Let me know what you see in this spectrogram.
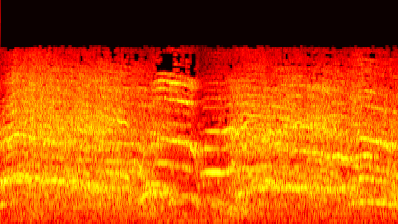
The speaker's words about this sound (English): if you think he was going on to say a silken nappy, then you're with Kenneth Williams and you cheer. And if you disagree and you're with Clement Freud on this and give him justification, then you boo. And will you all do it together now?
